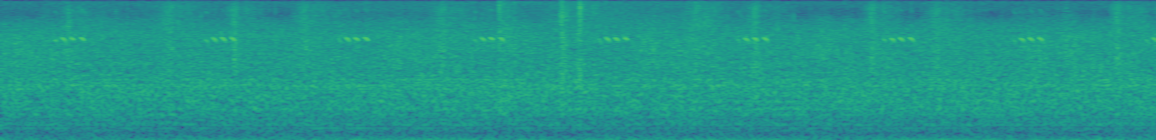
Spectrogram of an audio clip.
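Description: Footsteps rustle through dry grass at a steady pace.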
